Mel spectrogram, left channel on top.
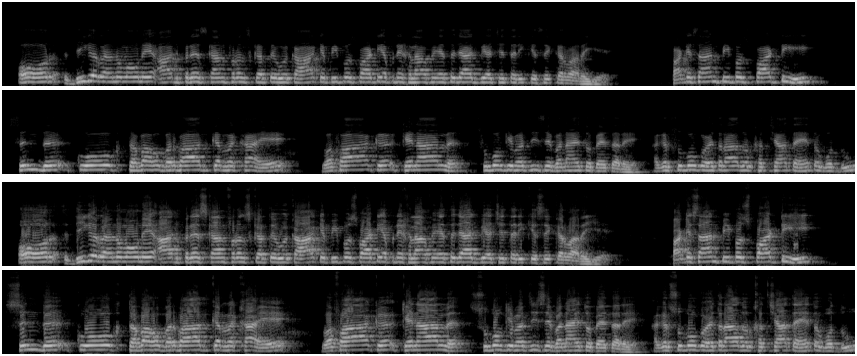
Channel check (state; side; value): normal; both; correlation 0.38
